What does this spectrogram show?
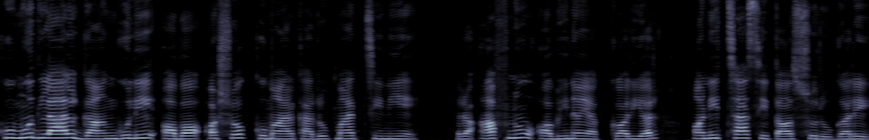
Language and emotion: Nepali, neutral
